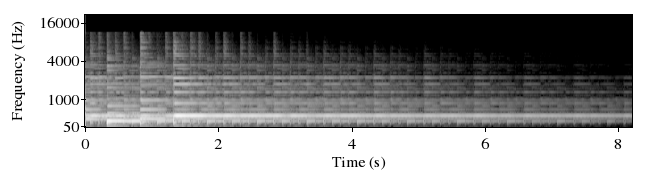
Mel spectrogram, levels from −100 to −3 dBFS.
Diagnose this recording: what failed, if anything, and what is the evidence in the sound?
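Nothing failed: the music shows no fault at any stage, from wiring and conversion through to playback.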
